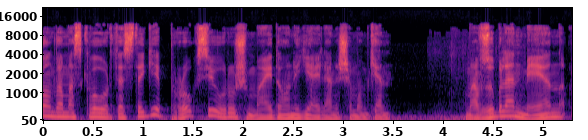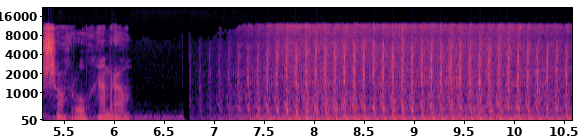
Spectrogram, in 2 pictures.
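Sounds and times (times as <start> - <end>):
speech: 0.0 - 3.6, 4.2 - 6.3
Russian-made Rostvertol helicopters rotor chop: 6.8 - 10.5.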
